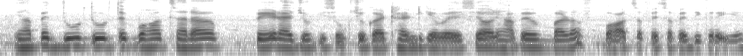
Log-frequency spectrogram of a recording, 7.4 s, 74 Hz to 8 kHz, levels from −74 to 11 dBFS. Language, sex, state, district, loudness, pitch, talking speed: Hindi, male, Chhattisgarh, Raigarh, -22 LUFS, 155 Hz, 215 wpm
